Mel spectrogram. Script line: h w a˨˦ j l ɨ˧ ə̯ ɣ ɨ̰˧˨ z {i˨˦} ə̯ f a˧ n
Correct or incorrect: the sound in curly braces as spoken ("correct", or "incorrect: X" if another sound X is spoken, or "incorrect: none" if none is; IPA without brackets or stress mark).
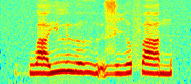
correct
